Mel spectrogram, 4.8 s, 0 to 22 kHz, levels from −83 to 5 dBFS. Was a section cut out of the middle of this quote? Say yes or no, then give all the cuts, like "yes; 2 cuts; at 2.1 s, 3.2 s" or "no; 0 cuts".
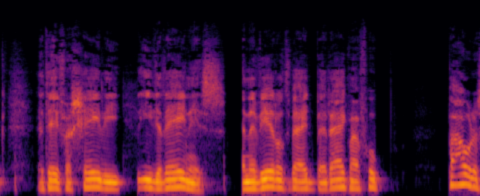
yes; 3 cuts; at 1.4 s, 2.4 s, 3.5 s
